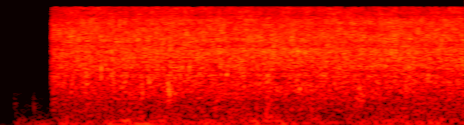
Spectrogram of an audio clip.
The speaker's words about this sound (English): I actually can't believe that this is how they do the sound of rain. So this is how they make rain in movies. Yes. A Foley artist said, I'm not outside in the rain with the microphone.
